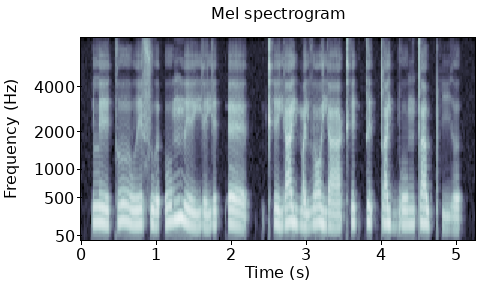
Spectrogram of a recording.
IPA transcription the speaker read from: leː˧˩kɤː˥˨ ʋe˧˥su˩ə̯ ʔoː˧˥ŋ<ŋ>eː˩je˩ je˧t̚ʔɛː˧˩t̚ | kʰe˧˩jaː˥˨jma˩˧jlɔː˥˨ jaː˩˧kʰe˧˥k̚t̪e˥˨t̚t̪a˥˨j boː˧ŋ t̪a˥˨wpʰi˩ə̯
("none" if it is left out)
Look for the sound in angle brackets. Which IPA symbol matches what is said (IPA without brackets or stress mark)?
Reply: m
